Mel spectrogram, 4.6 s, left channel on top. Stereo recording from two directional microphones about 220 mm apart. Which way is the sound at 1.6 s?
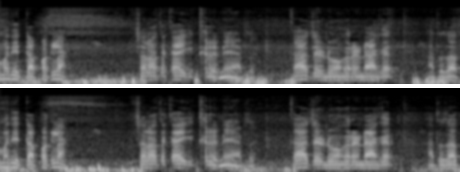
5° right (ahead or behind).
